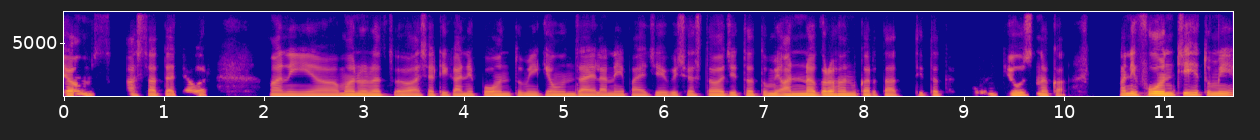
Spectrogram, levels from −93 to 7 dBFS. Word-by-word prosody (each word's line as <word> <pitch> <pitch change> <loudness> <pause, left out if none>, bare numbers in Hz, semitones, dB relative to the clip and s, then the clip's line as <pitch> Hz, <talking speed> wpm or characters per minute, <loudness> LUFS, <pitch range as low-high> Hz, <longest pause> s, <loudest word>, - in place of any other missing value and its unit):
Germs 125 -4 +1 0.3
असतात 115 +1 -3
त्याच्यावर. 115 -1 -3 0.7
आणि 110 0 -3
अ, 110 0 -3
म्हणूनच 125 +2 +1 0.2
अशा 110 +2 -4
ठिकाणी 115 -1 -3
फोन 115 -1 0
तुम्ही 115 -1 -3
घेऊन 110 -1 -1
जायला 110 0 -1
नाही 115 +1 -3
पाहिजे. 110 +2 -5
विशेषतः 120 +1 -3
जिथं 120 +1 -2
तुम्ही 125 +1 0
अन्नग्रहण 120 0 +3
करतात 110 -3 -2 0.2
तिथं 115 +1 -5
तर 110 - -18 0.2
फोन 115 +2 -9
घेऊच 125 +1 +2
नका 120 -2 -2 0.6
आणि 145 +3 +5
फोनचीही 150 +2 +7
तुम्ही 150 +1 +2
115 Hz, 140 wpm, -23 LUFS, 115-125 Hz, 0.7 s, फोनचीही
